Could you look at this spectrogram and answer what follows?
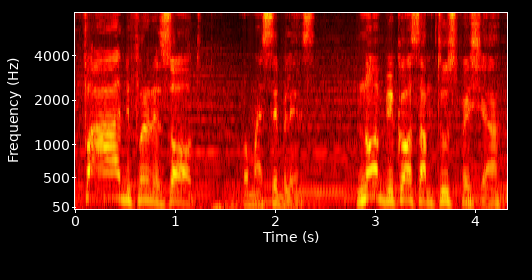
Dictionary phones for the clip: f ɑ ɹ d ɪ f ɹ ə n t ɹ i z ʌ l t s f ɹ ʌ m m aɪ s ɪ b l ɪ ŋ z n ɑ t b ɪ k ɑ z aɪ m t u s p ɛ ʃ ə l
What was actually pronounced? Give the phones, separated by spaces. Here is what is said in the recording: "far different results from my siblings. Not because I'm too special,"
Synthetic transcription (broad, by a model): f ɑ d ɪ f ɹ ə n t ɹ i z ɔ l t f ɹ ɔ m m aɪ s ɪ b l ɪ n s n ɑ t b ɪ k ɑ s aɪ m t u s p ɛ ʃ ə l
